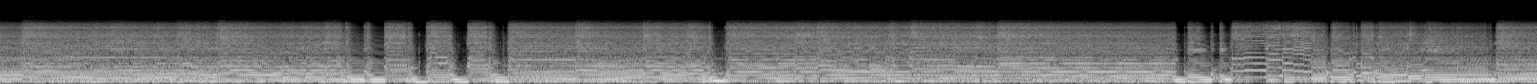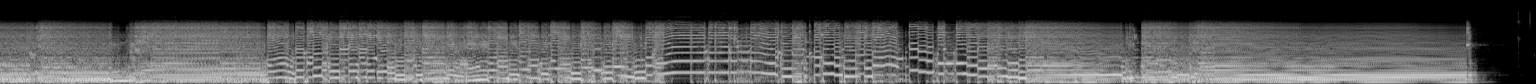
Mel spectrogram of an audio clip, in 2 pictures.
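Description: Gibson Custom Shop SG Custom electric guitar played through an amplifier on its middle pickup position, a continuous run of lead phrases and chords. In the second half notes bend up and down, and the playing stops at the end.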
